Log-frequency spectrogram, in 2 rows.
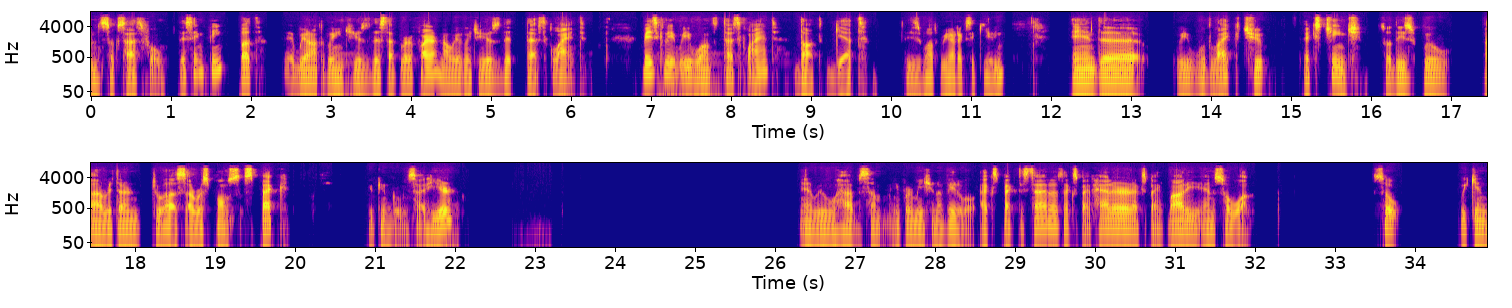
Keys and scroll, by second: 5.7 Return, 14.9 Return, 21.2 super+b, 21.3 super+b.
